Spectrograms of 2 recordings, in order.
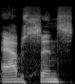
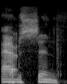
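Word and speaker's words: absinthe: right so absence day no not absence day absence AB how do you say it absinth like the drink the drink the LI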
